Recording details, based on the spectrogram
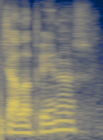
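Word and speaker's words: jalapeños: You know, in some places in this world, they don't pronounce the J in jalapenos.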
